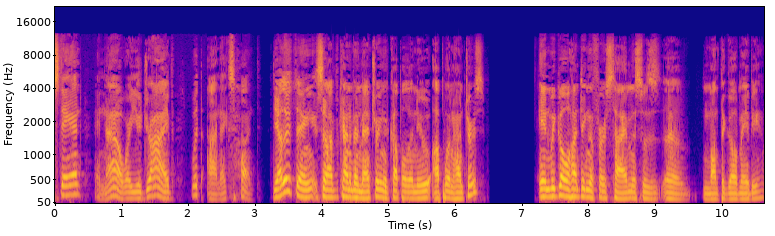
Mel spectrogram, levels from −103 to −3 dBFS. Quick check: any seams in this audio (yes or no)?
no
